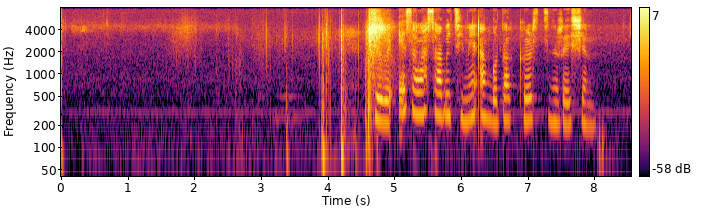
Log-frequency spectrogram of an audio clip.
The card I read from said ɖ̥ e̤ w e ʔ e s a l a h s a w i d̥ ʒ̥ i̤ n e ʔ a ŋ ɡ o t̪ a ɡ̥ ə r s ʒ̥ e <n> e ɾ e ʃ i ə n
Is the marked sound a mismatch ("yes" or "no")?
no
